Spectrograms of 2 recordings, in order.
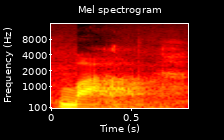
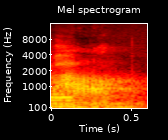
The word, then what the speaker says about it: ভাত: শুদ্ধ বাংলায় বলে ভাত, শুদ্ধ বাংলায় বলে ভাত। আবার বাংলাদেশের অনেক আঞ্চলিক ভাষা আছে সেখানে ভাত বলে না, কি ভাই আপনি ভাত খাইছেন, আপনি ভাত খাইছেন নি, ঠিক ভো উচ্চারণ করছে না।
